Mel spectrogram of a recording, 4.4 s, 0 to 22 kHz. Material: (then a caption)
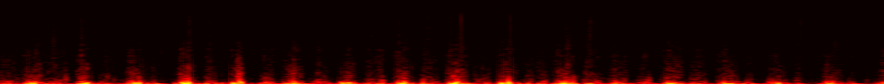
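Silicone. A metal spiral ear pick scratches inside the ear canal of a white silicone ear on a 3Dio microphone. The result is a rapid, somewhat uneven stream of close, muffled scraping bursts, about four per second, heard mostly as deep low thumps and rumble with faint bright scratchy streaks on top.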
